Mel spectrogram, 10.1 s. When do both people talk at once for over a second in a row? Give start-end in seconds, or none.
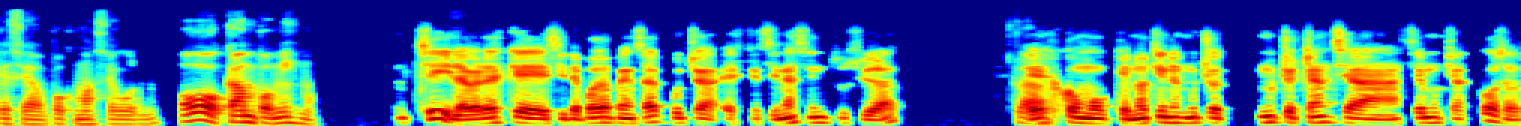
none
